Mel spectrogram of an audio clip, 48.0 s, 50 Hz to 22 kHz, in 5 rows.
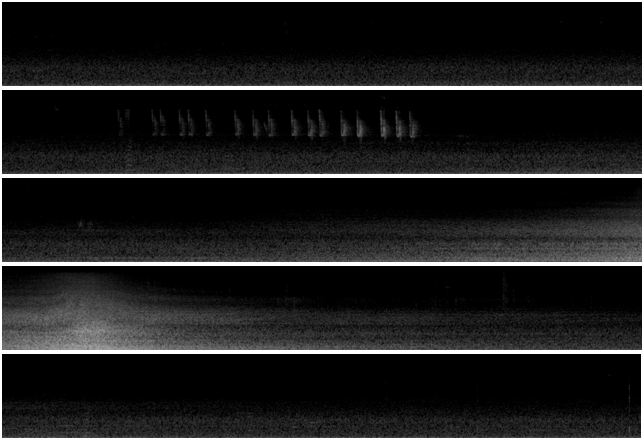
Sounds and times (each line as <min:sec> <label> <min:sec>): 0:00.1 traffic 0:47.9
0:11.4 bird 0:16.7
